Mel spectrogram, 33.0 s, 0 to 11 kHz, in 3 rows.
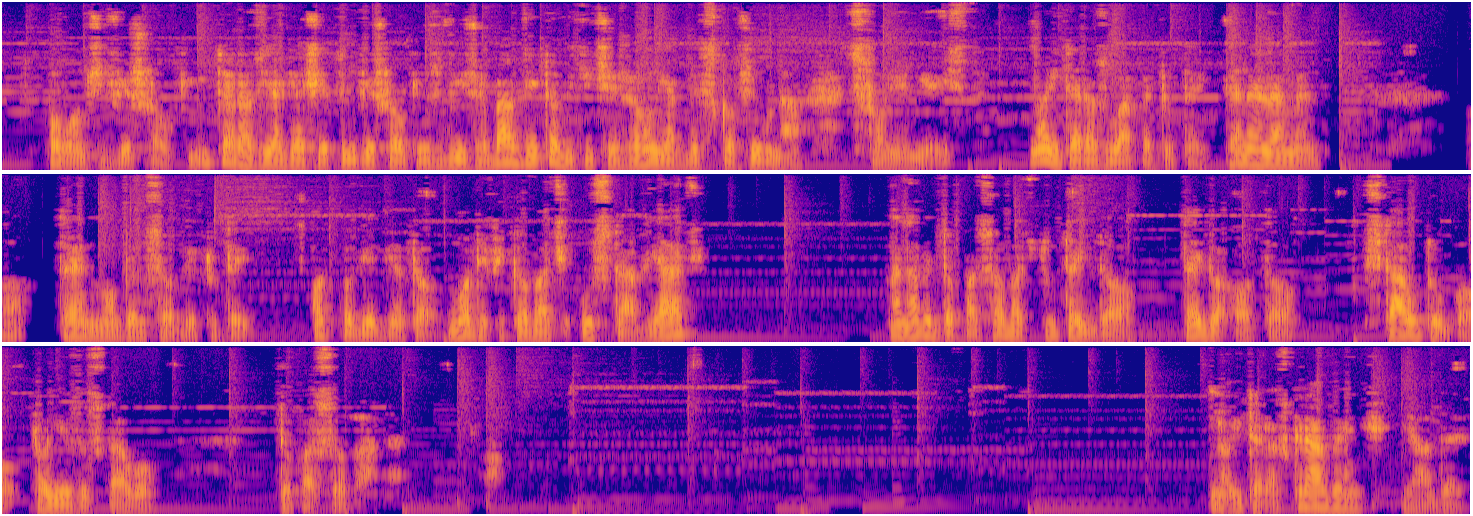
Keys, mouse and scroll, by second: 2.0 click, 4.6 middle click, 7.4 click, 9.6 middle click, 11.4 click, 14.3 scroll down 1, 14.6 middle click, 18.3 click, 20.2 click, 24.0 click, 25.6-26.1 scroll down 2, 25.8 middle click, 29.1 middle click, 29.8-31.0 scroll up 2, 31.0 click.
